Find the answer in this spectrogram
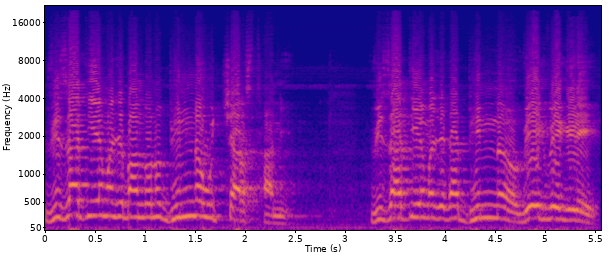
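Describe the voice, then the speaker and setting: A man's voice: high voice, normal speed. A male teacher giving a grammar lesson, asking questions and answering them himself, repeating key words and often calling his listeners brothers.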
